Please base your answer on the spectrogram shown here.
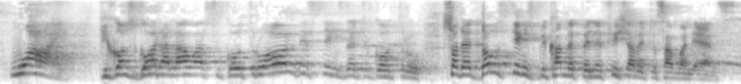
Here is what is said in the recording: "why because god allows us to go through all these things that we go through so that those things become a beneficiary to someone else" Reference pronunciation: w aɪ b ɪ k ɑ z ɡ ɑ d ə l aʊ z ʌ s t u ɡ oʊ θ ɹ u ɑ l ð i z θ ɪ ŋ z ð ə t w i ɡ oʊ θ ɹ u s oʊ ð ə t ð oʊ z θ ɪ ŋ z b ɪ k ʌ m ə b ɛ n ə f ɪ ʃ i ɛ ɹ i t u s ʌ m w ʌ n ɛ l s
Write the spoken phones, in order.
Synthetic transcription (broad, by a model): w aɪ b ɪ k ɑ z ɡ ɑ d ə l aʊ ɑ s t u ɡ oʊ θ ɹ u ɑ l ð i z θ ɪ ŋ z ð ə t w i ɡ oʊ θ ɹ u s oʊ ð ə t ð oʊ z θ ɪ ŋ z b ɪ k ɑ m ə b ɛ n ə f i ʃ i ɹ i t u s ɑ m w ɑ n ɛ l s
